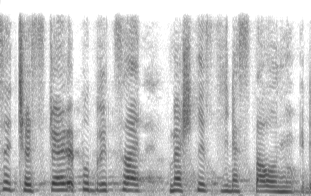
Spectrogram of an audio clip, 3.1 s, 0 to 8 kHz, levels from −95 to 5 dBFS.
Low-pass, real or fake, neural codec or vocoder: 7.2 kHz; fake; codec, 16 kHz, 1 kbps, FreqCodec, larger model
